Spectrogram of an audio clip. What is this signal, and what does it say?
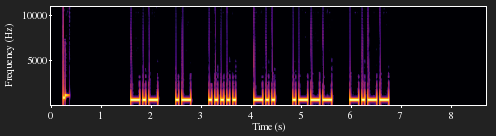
Morse code, heard as a keyed tone, about 20 wpm, spaced as for 15 wpm, 700 Hz. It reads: KA5DJY
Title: 219 Lesson 35g - Number 0 - Call Signs 20wpm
